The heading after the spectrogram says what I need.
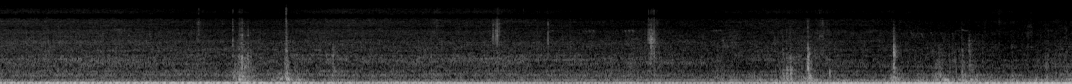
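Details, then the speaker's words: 1988 Mercedes-Benz 560 SL V8, warming up after a cold start toward operating temperature, water temp just rising, oil pressure great: low, steady idle holding an even note, no misses, knocks or ticks, a few light clicks; normal warm-up idle. "Starting to get a little bit of water temp. Still great oil pressure and an idle, very smooth. We will continue to let her get up to operating temps, circulate those fluids."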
